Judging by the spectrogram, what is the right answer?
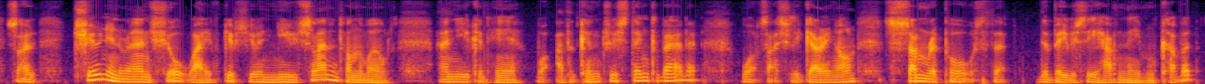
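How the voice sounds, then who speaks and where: Deep-voiced British man talking casually. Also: big pitch swings, normal speed, vocal fry, fairly bright tone. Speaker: radio hobbyist vlogger. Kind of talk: casual opinionated monologue.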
